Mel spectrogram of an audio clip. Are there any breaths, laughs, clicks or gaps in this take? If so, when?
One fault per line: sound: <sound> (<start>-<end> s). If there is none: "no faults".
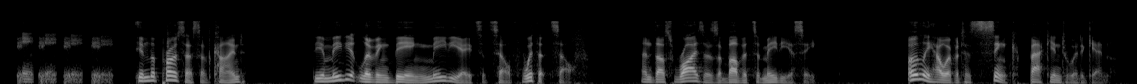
sound: laugh (0.2-1.1 s)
